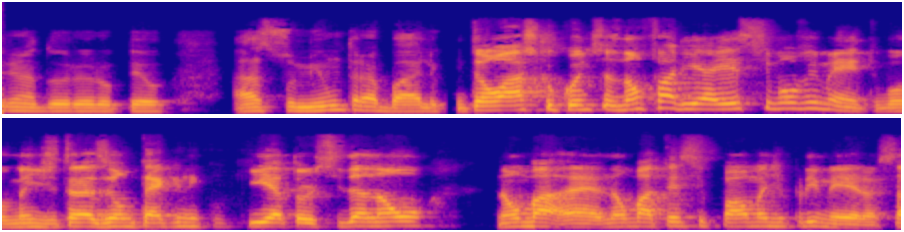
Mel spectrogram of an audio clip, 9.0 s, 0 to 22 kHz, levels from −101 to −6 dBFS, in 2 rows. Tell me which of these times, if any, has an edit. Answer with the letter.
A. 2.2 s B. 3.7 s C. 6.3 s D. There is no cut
A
